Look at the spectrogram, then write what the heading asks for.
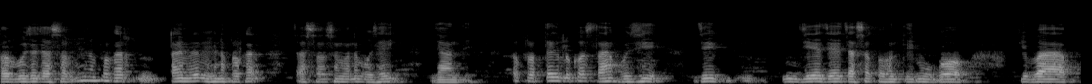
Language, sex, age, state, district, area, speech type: Odia, male, 45-60, Odisha, Mayurbhanj, rural, spontaneous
